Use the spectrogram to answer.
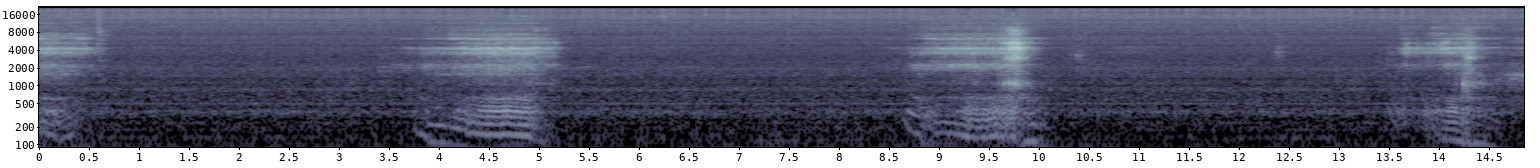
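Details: Three low, vibrating snores at about 12 breaths a minute, with quiet room hiss between; snoring during sleep.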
